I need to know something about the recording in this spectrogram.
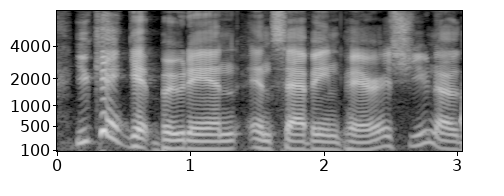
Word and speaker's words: boudin: It's not Dan at the end. It's Boudin. Boudin.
